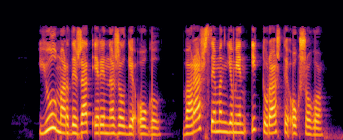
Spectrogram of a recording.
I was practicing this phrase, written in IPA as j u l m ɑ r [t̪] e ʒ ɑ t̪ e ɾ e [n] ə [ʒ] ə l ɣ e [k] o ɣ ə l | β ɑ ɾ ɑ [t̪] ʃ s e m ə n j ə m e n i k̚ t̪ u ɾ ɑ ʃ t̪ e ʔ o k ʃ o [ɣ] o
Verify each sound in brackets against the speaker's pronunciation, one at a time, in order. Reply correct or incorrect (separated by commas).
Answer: incorrect, correct, correct, incorrect, incorrect, correct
